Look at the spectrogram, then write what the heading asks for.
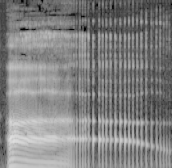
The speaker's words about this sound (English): Yeah, I like how you burp straight into the mic and then right you talk too. Away from it. Yeah, I'm going to talk over here, but I'm going to burp right into it.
